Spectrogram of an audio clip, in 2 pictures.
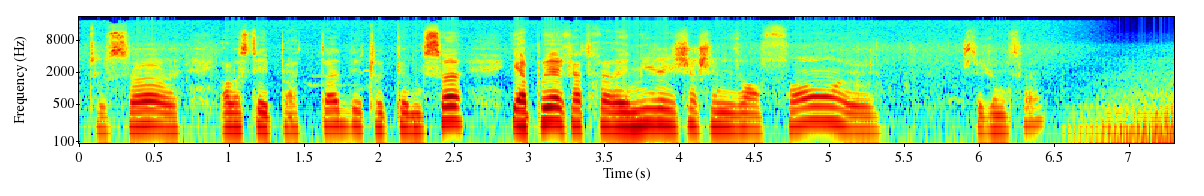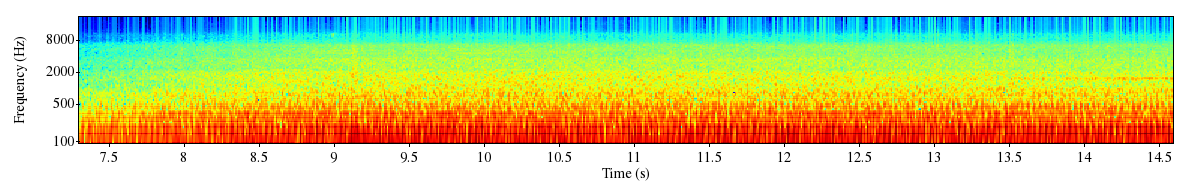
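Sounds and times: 
speech: 0:00.1 - 0:07.0
car engine droning while driving slowly uphill: 0:06.7 - 0:14.5.

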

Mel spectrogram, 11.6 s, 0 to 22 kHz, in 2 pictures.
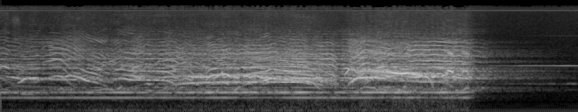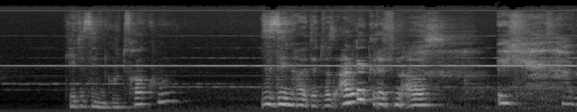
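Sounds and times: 
neighbours' children screaming: 0:00.0 - 0:05.4
speech: 0:06.6 - 0:07.7, 0:08.4 - 0:11.5.

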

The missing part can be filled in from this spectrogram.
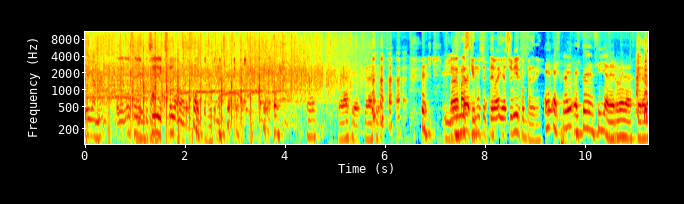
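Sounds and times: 
applause: 0:00.0 - 0:06.0
laughter: 0:00.0 - 0:07.5, 0:11.0 - 0:11.2
speech: 0:00.2 - 0:03.2, 0:04.4 - 0:11.2.

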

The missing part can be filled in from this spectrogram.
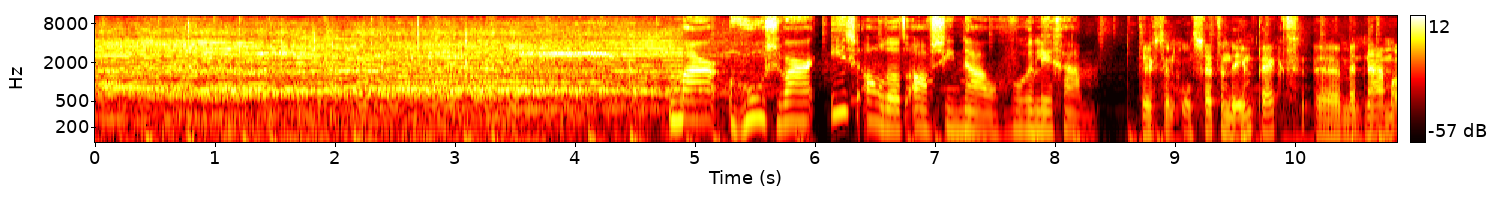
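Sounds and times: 
roadside crowd cheering and clapping for Tour de France riders: 0:00.0 - 0:05.7
speech: 0:05.6 - 0:10.8.

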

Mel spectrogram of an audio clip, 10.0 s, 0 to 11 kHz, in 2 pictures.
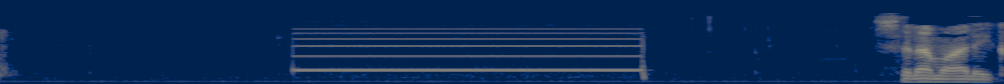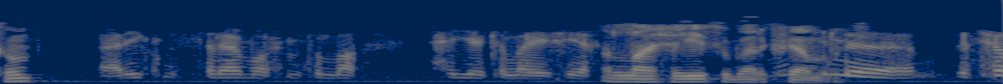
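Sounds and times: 
faint low hum: 0:00.0 - 0:10.0
telephone line tone as an incoming call connects: 0:01.5 - 0:03.2
speech: 0:04.5 - 0:10.0.

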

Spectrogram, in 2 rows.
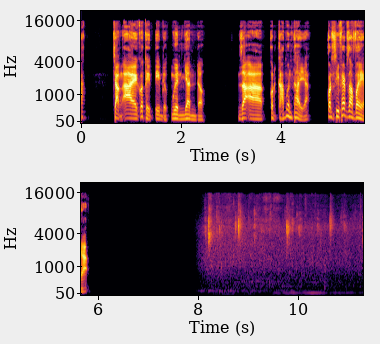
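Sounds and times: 
speech: 0:00.0 - 0:05.9
sudden rain: 0:08.0 - 0:11.3.

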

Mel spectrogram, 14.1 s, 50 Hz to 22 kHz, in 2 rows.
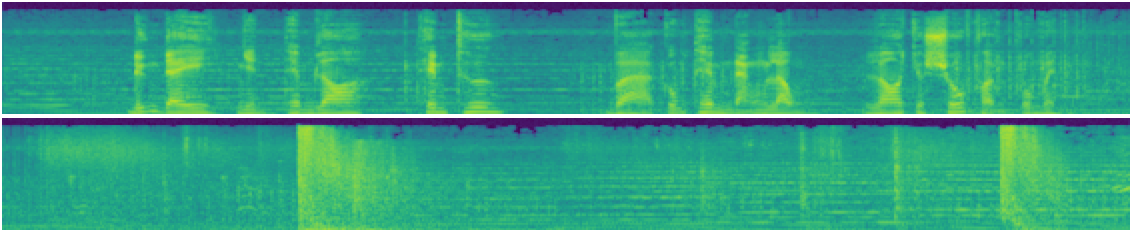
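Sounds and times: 
speech: 0:00.8 - 0:03.2, 0:03.8 - 0:06.8
105 mm artillery guns firing: 0:07.3 - 0:10.1, 0:13.2 - 0:14.0.

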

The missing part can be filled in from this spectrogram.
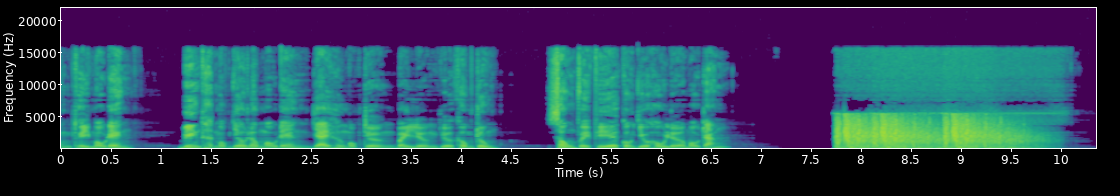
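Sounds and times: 
speech: 0:00.0 - 0:06.7
explosion sound effect for a midair blast of white fire: 0:07.8 - 0:10.0.

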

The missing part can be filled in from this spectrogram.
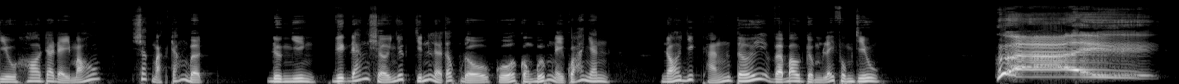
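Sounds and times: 
speech: 0:00.0 - 0:08.9
man screaming in agony after being struck in a fight: 0:10.0 - 0:11.7.

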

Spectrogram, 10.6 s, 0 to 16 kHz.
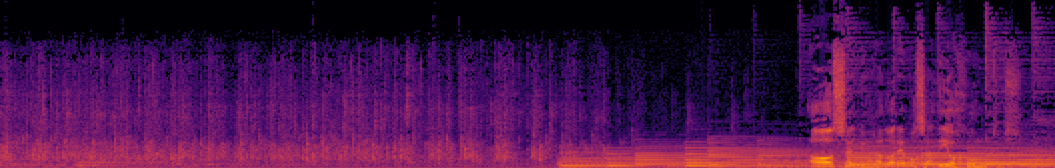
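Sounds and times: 
congregation applause of praise during a church celebration service: 0:00.0 - 0:07.7
speech: 0:08.1 - 0:10.4.

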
